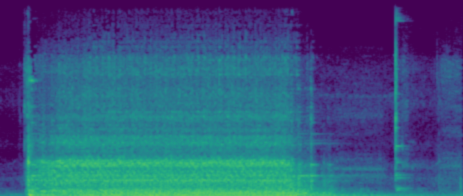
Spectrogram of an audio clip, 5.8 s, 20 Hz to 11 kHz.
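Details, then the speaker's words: White 4-150 tractor that cranks but won't run after sitting, tried again after redoing the battery connections: starter grinds about three seconds and never catches. Owner later thinks the fuel lost its prime. "I don't think that's what was doing it I think it just lost Prime for some reason"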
